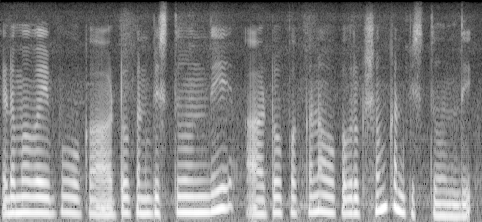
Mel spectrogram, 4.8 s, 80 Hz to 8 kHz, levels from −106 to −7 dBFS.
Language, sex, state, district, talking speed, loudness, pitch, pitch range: Telugu, female, Telangana, Mahabubabad, 150 wpm, -14 LUFS, 200 Hz, 190-210 Hz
